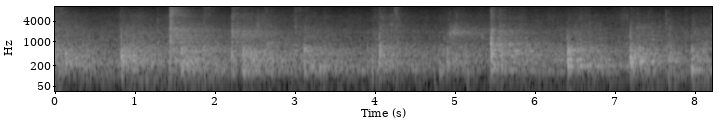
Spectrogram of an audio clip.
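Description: Slow, uneven footsteps on a hard floor, about one step a second, echoing in a bare empty room.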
